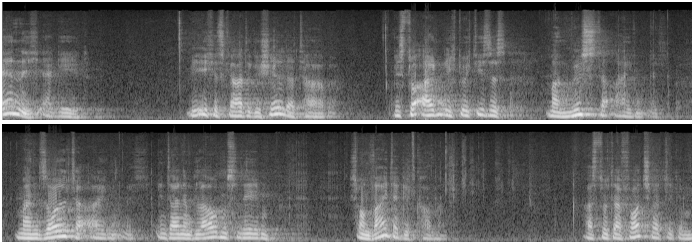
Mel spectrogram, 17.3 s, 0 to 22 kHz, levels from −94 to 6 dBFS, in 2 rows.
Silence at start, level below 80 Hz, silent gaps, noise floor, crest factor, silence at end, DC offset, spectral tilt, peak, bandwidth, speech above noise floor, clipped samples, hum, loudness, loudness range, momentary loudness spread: 0 s; -46 dBFS; none; -44 dBFS; 14 dB; 0 s; under 0.1%; -7 dB/octave; 0 dBFS; 17 kHz; 32 dB; 0.2%; none; -13 LUFS; 5 LU; 18 LU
